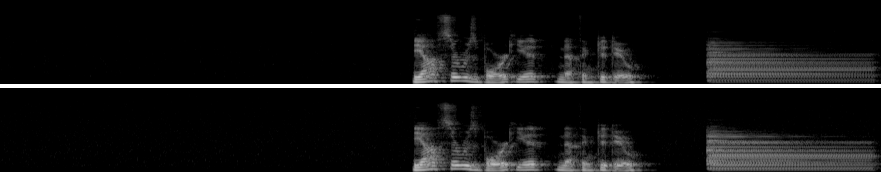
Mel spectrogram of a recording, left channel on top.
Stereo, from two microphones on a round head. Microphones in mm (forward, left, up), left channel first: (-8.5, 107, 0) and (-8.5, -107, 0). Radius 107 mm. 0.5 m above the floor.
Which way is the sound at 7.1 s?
25° right (ahead or behind).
